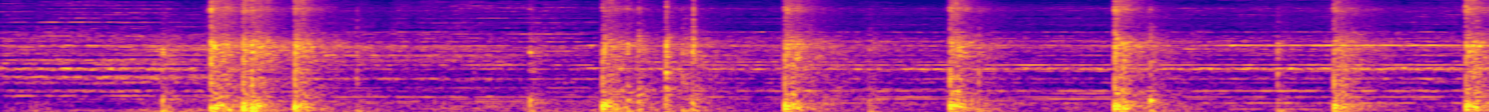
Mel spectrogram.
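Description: Fireworks shells bursting in a quick, uneven series of booms, about one or two a second, over the show's soundtrack music.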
